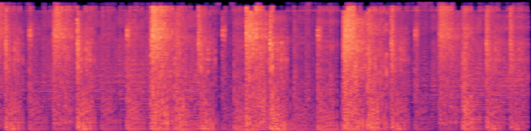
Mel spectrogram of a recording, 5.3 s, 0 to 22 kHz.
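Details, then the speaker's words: Amiga 1200 owned from new since 1992, not yet recapped: a tune plays with a harsh, buzzy crackle on every note across all voices; distorted audio, traced to a corroded via near a leaked capacitor in the audio circuit. "This is my Amiga 1200 and I've owned it from new since 1992, and sadly that horrible noise was comming from it! Recapping it had long been on my to do list but then the audio became corrupt."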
